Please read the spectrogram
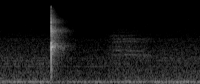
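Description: A single sharp click about half a second in, over a faint low steady hum.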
